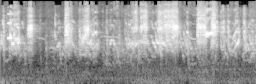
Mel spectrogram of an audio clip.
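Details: Pet budgerigar breeding pair calling with rapid, harsh, high-pitched chirps and squeaky squawks that come in clusters, each burst lasting about half a second, separated by brief quieter gaps.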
